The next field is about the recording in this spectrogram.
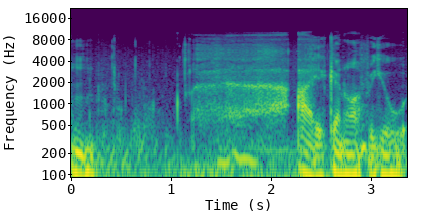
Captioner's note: inhale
